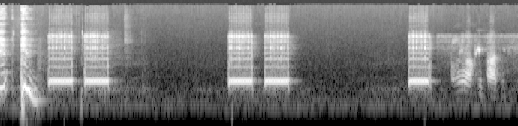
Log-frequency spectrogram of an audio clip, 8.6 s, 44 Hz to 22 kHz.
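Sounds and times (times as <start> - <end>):
UK outgoing call ringback tone: 0.8 - 1.9, 3.8 - 5.0, 6.8 - 7.4
person answering phone: 0.8 - 1.9, 3.8 - 5.0, 6.8 - 8.3.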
